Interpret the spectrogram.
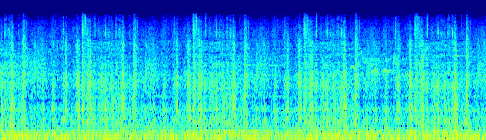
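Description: A small metal spoon dabbing and smoothing wet cement: a run of soft, irregular clicks and scrapes over a steady low hum.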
